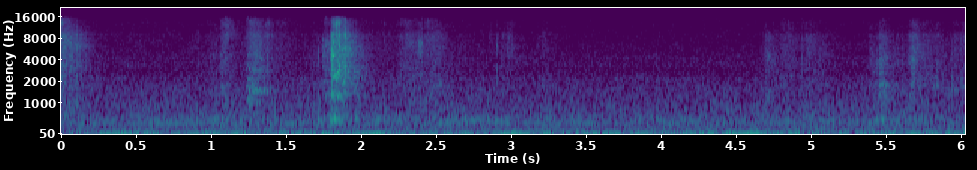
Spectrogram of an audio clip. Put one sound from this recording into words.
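Book pages rustle and flip as they are handled.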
